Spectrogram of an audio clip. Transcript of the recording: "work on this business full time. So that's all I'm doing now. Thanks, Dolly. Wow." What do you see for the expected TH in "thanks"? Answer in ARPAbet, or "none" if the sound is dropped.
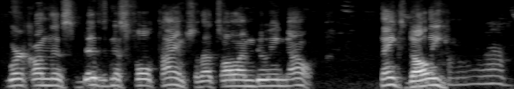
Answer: TH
